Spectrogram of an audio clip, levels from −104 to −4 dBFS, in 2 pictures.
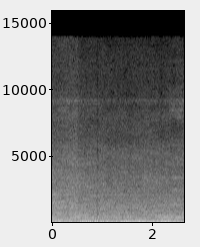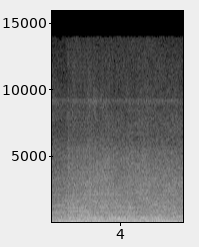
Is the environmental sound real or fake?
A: fake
